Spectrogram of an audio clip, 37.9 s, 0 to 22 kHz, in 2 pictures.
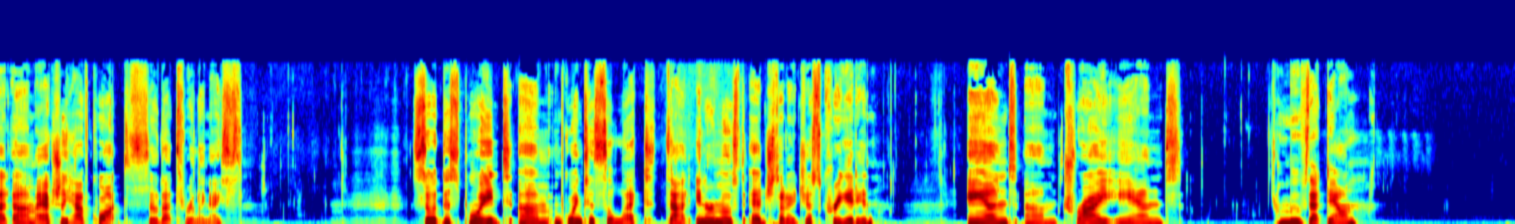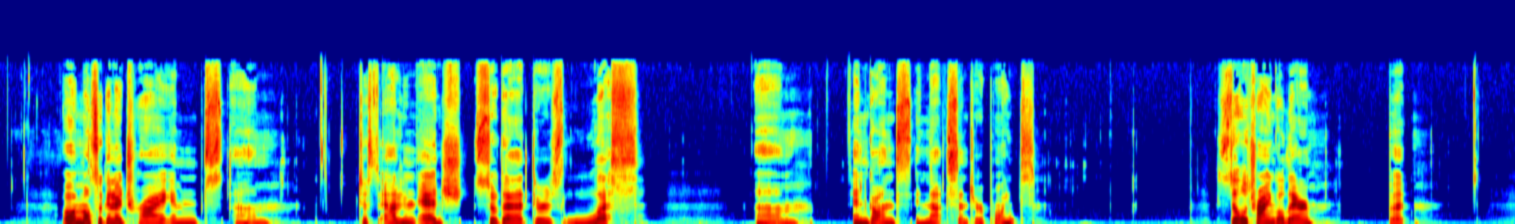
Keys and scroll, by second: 30.7 Return.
